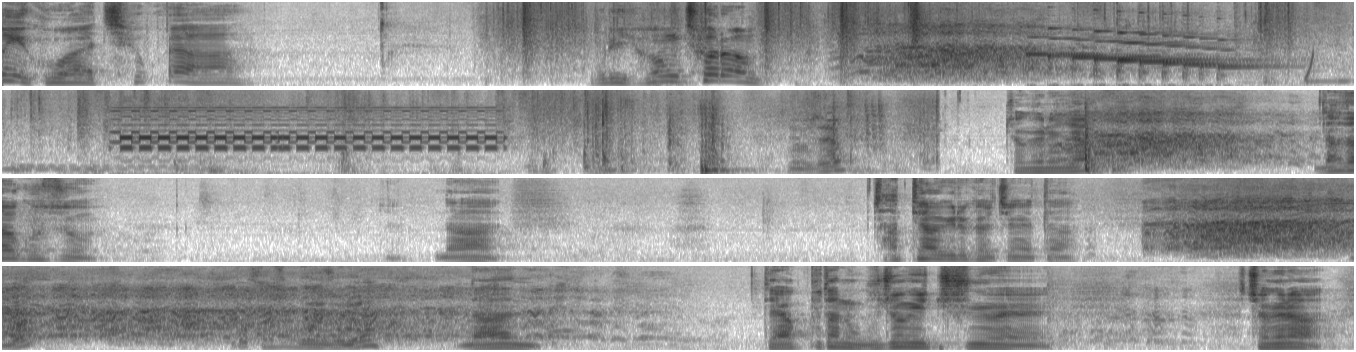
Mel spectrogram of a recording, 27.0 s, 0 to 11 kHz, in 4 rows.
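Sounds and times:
audience laughter: 4.2 - 6.1, 12.0 - 13.4, 19.2 - 23.8
telephone ringer warbling: 7.3 - 9.3.

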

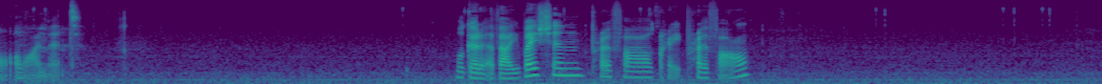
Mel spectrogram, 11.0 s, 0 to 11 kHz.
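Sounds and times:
computer mouse clicks: 8.7 - 9.0, 10.0 - 10.9.

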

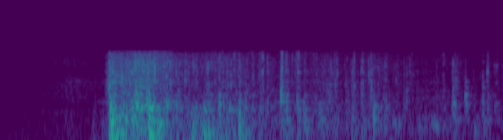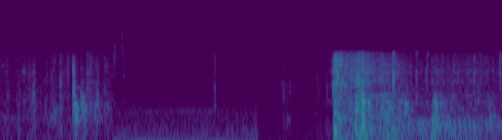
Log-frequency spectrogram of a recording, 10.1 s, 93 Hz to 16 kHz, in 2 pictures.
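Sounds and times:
fragments clicking on concrete: 1.4 - 6.3, 8.5 - 10.0
hammer blow crunching gingerbread: 8.3 - 10.0.

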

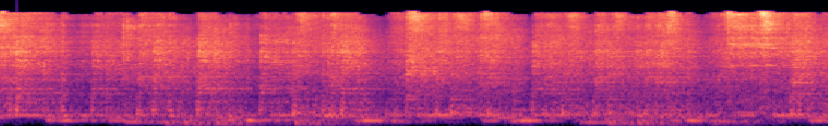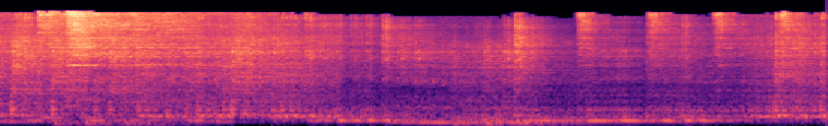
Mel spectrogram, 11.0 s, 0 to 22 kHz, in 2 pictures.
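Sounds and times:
drum kit beat: 0.0 - 11.0
bass notes: 0.8 - 7.1, 8.1 - 9.6.

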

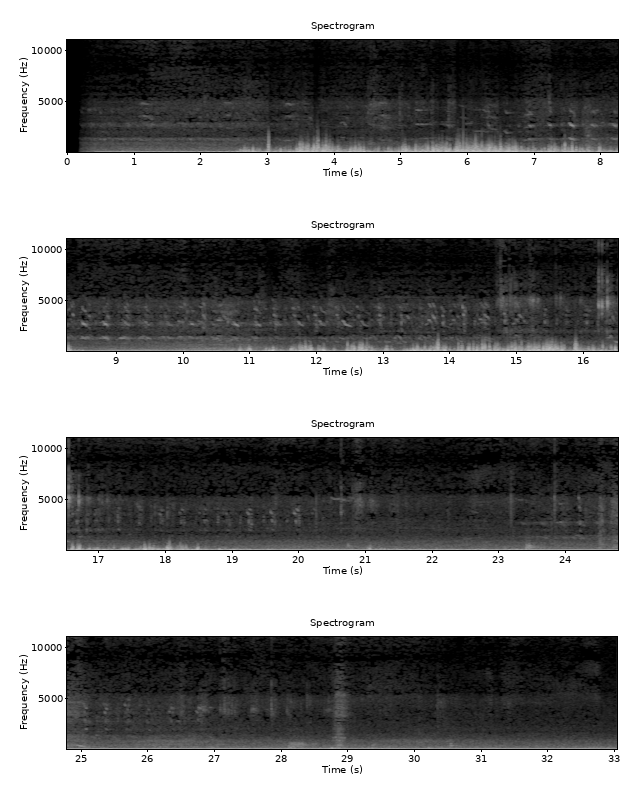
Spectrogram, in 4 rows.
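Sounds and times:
gusting low rumble: 0.4 - 33.0
short repeated bird calls: 22.5 - 27.9.

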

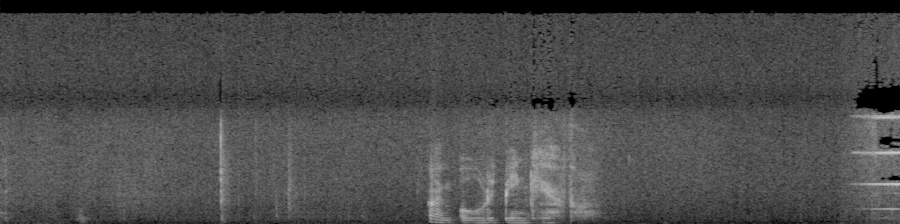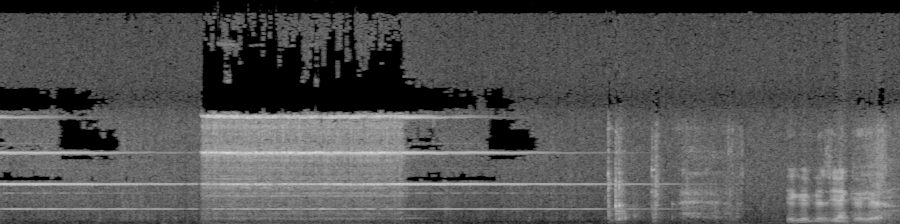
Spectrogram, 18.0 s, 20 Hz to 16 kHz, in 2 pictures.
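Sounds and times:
telephone bell ringing: 8.5 - 16.4.

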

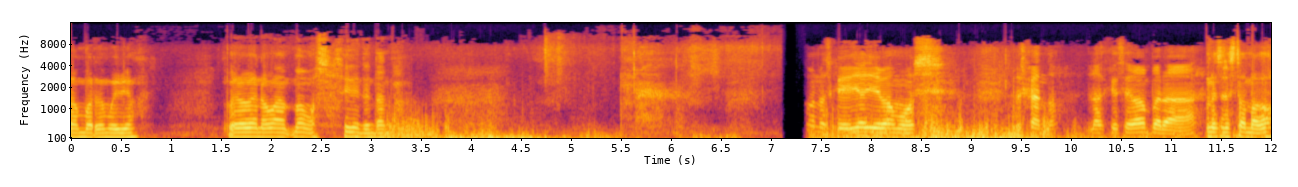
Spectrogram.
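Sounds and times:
wind buffeting microphone: 2.4 - 12.0.

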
